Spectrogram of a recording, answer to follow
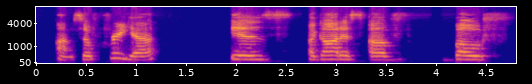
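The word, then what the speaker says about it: Frige: is Fri GE the the G is usually pronounced as a Y in anglo-saxon so when you see that like the word ear is spelled so Fria is a goddess of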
